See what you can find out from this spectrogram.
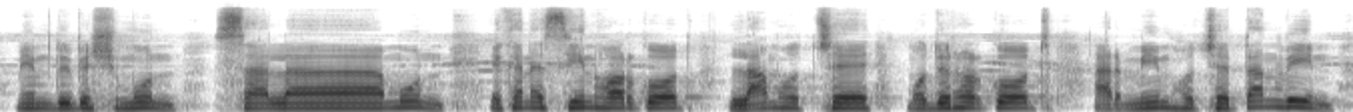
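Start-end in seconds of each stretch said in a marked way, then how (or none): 1.1-2.2 সালামুন slowly, লা held long; lam drawn out. Shown as a demonstration. Teacher applying madd in a word, lam drawn out. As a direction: stretch only the লা in সালামুন. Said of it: "শুধু এখানে লাম টান হবে".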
